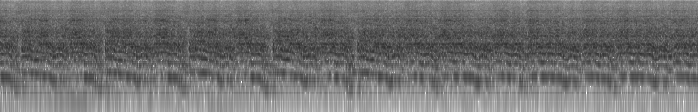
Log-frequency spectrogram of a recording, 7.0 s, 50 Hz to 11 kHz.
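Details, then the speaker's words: 2005 Chevy 2500HD 6.6 LLY Duramax turbo diesel on a cold day after head gasket replacement and reassembly, cranked by jumping the starter: slow, labouring crank with about one heavy compression pulse a second and no firing, from weak Interstate batteries; slow cranking. "Well, definitely sounds like crap, but it'll be fine. They all do that. These interstate green tops are letting me down."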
